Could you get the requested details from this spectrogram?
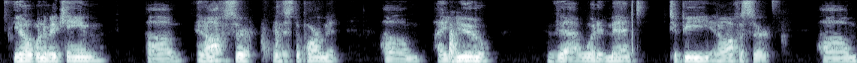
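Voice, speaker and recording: This man's voice is fairly high with a dark, mellow tone. He speaks at a moderate pace in a flat monotone. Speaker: award recipient, police officer. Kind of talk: acceptance speech. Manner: halting, many fillers and repetitions; strained to speak loudly.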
